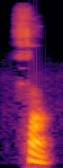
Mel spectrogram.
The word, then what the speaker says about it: faim: Okay, faim. Don't pronounce the M.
